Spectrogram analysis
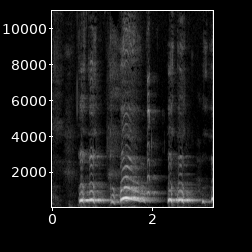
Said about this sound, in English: Okay. Ooh, that was a peppy owl.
